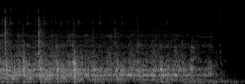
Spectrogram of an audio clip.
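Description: A sewing machine runs steadily for about two seconds, stitching cord-filled piping onto fabric along a bias strip for a diaper and wipes holder, with a continuous close whirring hum before stopping abruptly.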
